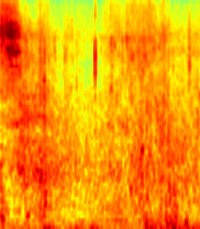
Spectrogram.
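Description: Wind buffeting the microphone with a steady low rumble, over water moving around a plastic kayak.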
